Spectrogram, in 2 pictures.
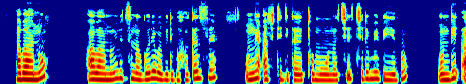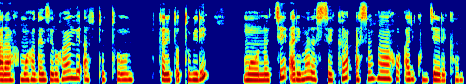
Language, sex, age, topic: Kinyarwanda, female, 18-24, finance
